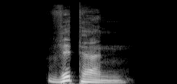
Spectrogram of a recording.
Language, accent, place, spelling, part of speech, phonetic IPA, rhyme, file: German, Germany, Berlin, wittern, verb, [ˈvɪtɐn], -ɪtɐn, De-wittern.ogg
- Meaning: 1. to scent (to detect the scent of) 2. to smell something far with a good olfaction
